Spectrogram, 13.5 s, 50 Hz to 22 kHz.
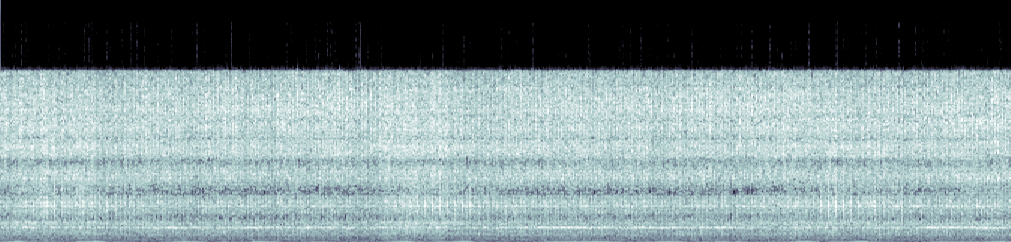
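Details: Chevrolet S10 2.4 gasoline at idle, 15W5 oil, after replacing lifters, rockers, pistons, rings, rod bearings, valve seals, head checked: steady idle with light regular internal knock persisting, cause unknown.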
